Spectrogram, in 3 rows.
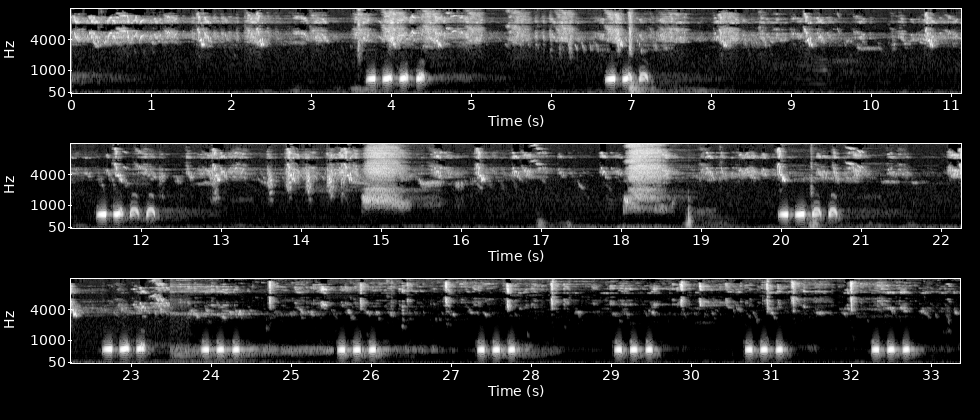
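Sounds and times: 
hoopoe Upupa epops calling: 3.6 - 4.5, 6.7 - 7.4, 14.7 - 15.6, 18.1 - 19.1, 20.0 - 20.8, 22.7 - 26.5, 27.3 - 28.0, 29.1 - 29.6, 30.7 - 31.3, 32.3 - 32.8.

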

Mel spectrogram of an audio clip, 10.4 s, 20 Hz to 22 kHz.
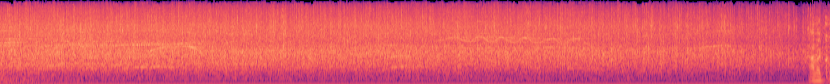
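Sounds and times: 
faint whistles: 0.0 - 3.2, 5.0 - 7.6, 8.6 - 9.5
cheering: 0.0 - 10.3
large audience applauding at a live concert: 0.0 - 10.3
speech: 10.1 - 10.3.

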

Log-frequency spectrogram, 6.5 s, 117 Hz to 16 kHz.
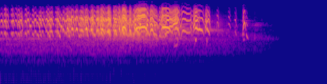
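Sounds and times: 
Black-bellied whistling duck calls: 0.4 - 4.3.

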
